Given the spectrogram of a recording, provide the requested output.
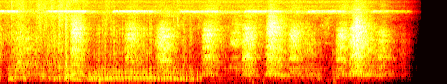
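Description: Hoatzin giving a run of harsh, breathy, wheezing rasps, roughly two per second, over a thin steady high-pitched whine in the background.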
